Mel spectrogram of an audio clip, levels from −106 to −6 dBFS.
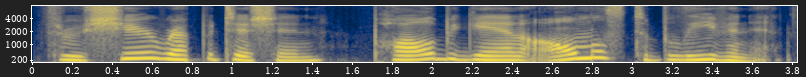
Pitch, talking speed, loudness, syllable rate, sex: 225 Hz, 155 wpm, -16 LUFS, 5.0 syllables/s, female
